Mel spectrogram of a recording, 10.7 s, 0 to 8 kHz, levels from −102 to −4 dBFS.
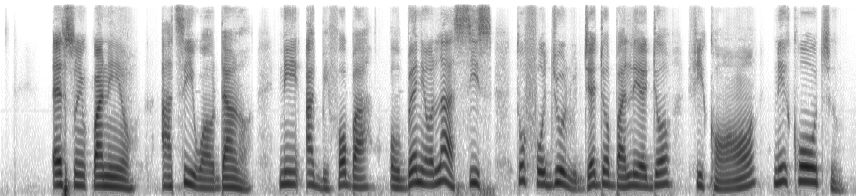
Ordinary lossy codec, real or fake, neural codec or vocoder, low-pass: none; fake; codec, 16 kHz, 1 kbps, X-Codec, HuBERT features, trained on LibriSpeech; 7.2 kHz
